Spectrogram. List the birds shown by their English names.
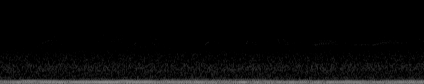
Great Crested Flycatcher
